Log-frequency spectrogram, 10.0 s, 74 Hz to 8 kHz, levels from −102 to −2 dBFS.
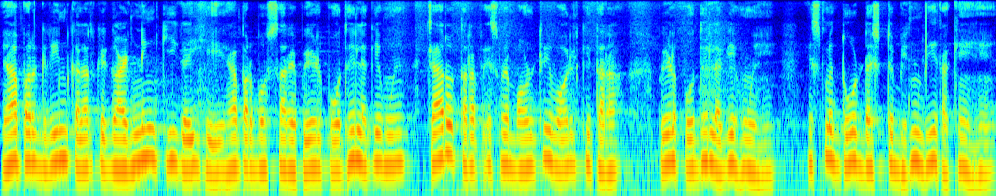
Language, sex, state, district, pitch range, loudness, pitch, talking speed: Hindi, male, Bihar, Jahanabad, 145-165 Hz, -33 LUFS, 150 Hz, 210 wpm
